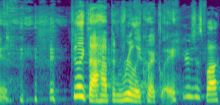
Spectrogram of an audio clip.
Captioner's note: laughing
